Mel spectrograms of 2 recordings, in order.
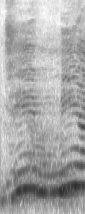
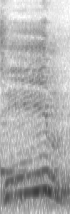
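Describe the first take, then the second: First: The word ends with a short vowel sound. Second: The word ends on a bare consonant. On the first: "এখানে জিম মি আছে না" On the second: "থামলে এখানে হয়ে যাবে জিম"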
